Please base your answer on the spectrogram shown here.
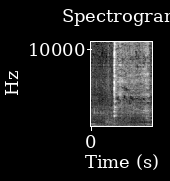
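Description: Fresh fish dropped into a simmering curry in a pan on the stove, a steady low sizzle and bubbling with one sharp clink partway through, close and quiet with no talking.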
